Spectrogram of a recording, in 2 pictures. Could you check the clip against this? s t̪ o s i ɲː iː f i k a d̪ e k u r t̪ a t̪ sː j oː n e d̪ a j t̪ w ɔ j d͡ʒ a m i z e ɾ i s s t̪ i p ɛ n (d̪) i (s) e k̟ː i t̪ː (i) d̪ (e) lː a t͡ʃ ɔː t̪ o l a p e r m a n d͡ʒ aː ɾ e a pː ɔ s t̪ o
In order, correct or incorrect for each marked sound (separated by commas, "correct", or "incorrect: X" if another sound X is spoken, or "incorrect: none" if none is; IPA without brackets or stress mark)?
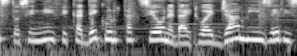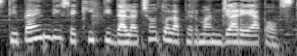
correct, correct, correct, incorrect: a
